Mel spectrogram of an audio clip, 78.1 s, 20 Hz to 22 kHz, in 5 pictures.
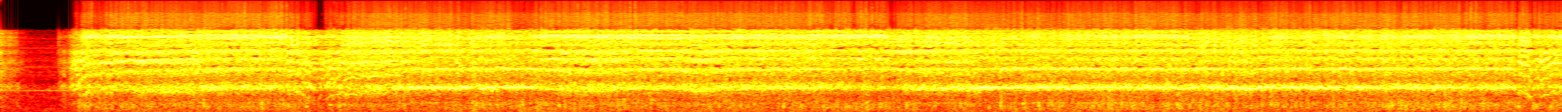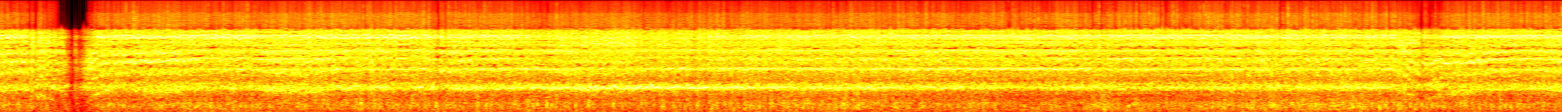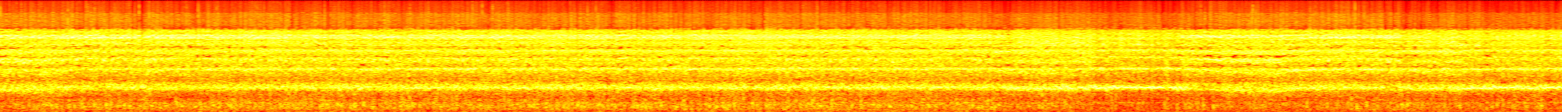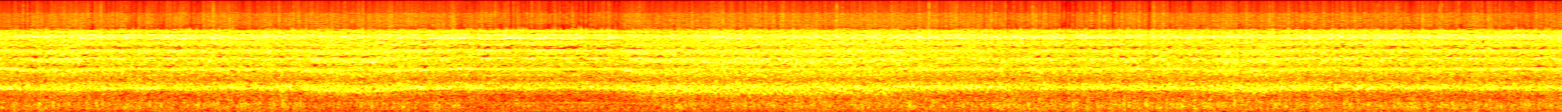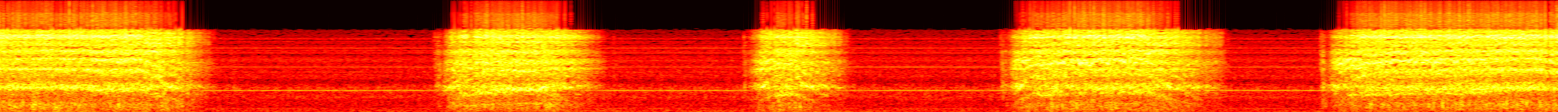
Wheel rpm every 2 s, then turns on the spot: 80, 170, 230, 230, 230, 230, 230, 150, 150, 220, 220, 230, 230, 230, 200, 200, 230, 230, 230, 230, 230, 230, 220, 230, 230, 220, 230, 210, 230, 230, 230, 220, 20, 50, 30, 30, 80, 40, 150.
none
